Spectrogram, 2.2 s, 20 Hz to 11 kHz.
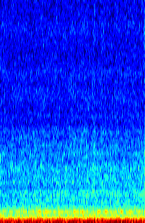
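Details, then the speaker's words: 1986 Ford Mustang GT Fox Body V8, revved once it has some heat in it: a deep rumble settling smoothly from a rev back to an even idle, no hunting or stumble; normal. "And um man, I couldn't be happier. Like I said, comes right back down to idle."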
